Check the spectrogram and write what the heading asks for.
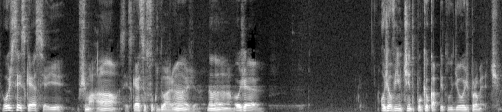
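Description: An older man from Brazil tells his motorcycle travel stories straight to camera, animated and full of jokes. His voice sits at an ordinary middle pitch, and he talks in a loose, colloquial way. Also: normal speed. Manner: animated, jokey, colloquial storytelling. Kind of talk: casual storytelling to camera.

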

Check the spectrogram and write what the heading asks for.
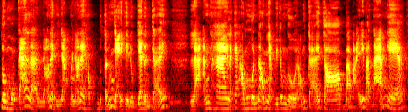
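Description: A man's voice: fairly high pitch, expressive, fast, pushed and bright, reverberant, slight background noise. A man with a Southern Vietnamese accent telling a ghost story in a chatty, familiar way to his listeners. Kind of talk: casual spoken storytelling.

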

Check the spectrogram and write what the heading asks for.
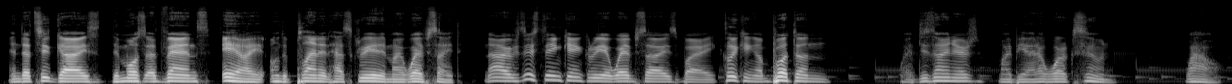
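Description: A man's voice: mid-range voice, dry recording. Wry man narrating a screen tutorial. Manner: wry, self-mocking running commentary. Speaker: video creator. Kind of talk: casual screen-recording tutorial.

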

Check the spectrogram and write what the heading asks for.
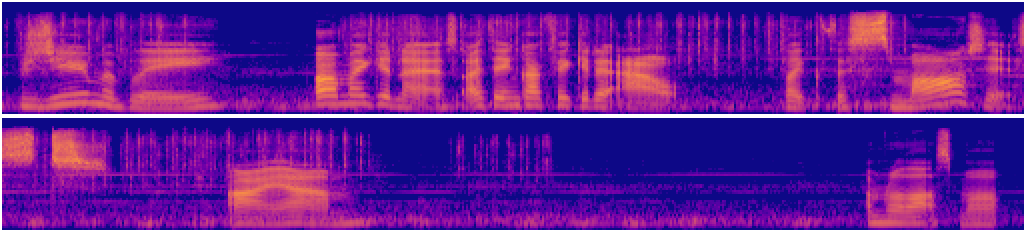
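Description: A young adult woman hosts a gaming video, offering casual let's-play commentary as she thinks aloud in a playful, self-deprecating mutter. Her medium-pitched voice is expressive and slow, with frequent pauses, and there's noise in the background.

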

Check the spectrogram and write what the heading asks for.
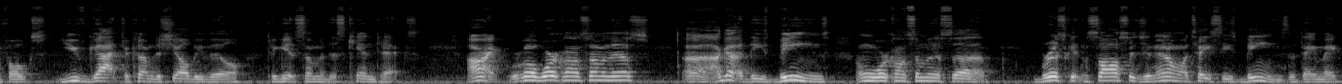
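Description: A man's voice: a little high, darkish tone. A man hosting a casual food review vlog at a restaurant table, folksy and chatty, laughing between bites. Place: restaurant dining room. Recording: faint background noise in a restaurant.

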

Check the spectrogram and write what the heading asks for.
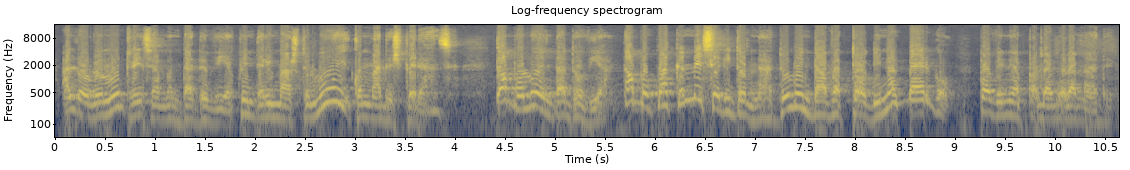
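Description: Older man, gravelly voice, rambling spoken memories, animated storyteller. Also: a little high, fairly quick. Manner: freewheeling, keeps asking "capito?"; animated storyteller, chuckles often. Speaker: witness sharing memories.

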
